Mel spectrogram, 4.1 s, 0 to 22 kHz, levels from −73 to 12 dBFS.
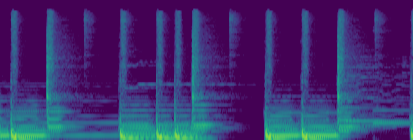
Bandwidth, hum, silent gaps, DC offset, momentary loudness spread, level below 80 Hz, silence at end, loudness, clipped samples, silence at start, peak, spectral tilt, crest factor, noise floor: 17 kHz; none; none; under 0.1%; 19 LU; -20 dBFS; 0 s; -18 LUFS; under 0.1%; 0 s; 0 dBFS; -5.5 dB/octave; 16 dB; -43 dBFS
